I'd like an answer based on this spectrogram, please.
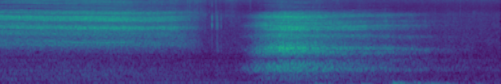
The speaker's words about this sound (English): One more deep breath.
